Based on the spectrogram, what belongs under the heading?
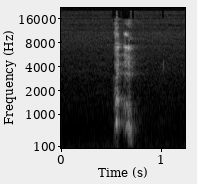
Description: Got the hiccups so thought I'd record them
